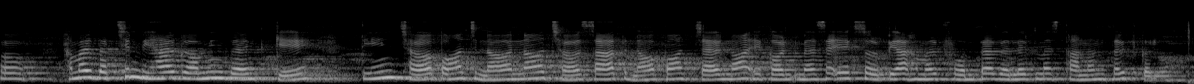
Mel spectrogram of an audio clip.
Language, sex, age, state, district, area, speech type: Maithili, female, 30-45, Bihar, Saharsa, rural, read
